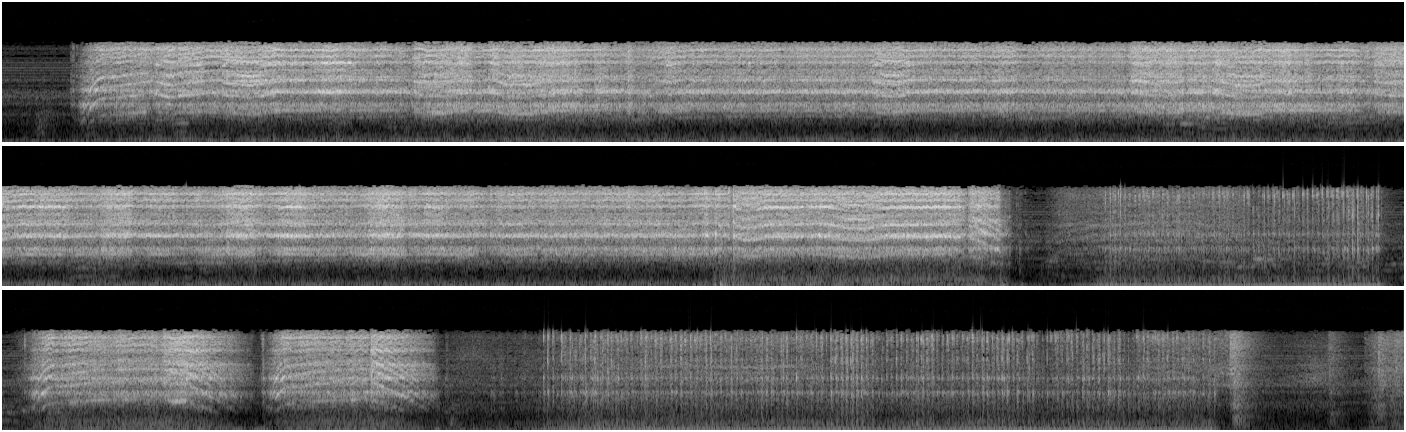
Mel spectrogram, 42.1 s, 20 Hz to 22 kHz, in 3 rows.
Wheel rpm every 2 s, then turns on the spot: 120, 220, 220, 230, 230, 230, 230, 230, 230, 230, 230, 200, 30, 20, 160, 110, 20, 20, 20, 20, 0.
24-28 32-40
